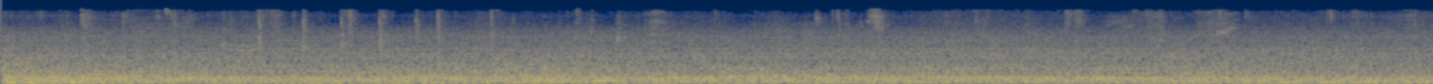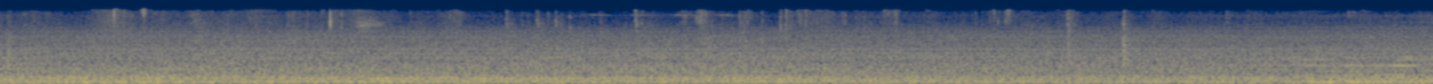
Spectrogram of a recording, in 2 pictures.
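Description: Steady low rumble of outdoor city background noise, with no distinct events.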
